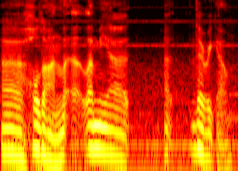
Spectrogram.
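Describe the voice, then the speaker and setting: Man acting low-voiced, stubborn, evasive man. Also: moderate pace, a little hiss or hum. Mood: calm, unsure. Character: stubborn, evasive man obsessed with his projects. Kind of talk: dramatic dialogue in an audio drama. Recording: music behind the voice.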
